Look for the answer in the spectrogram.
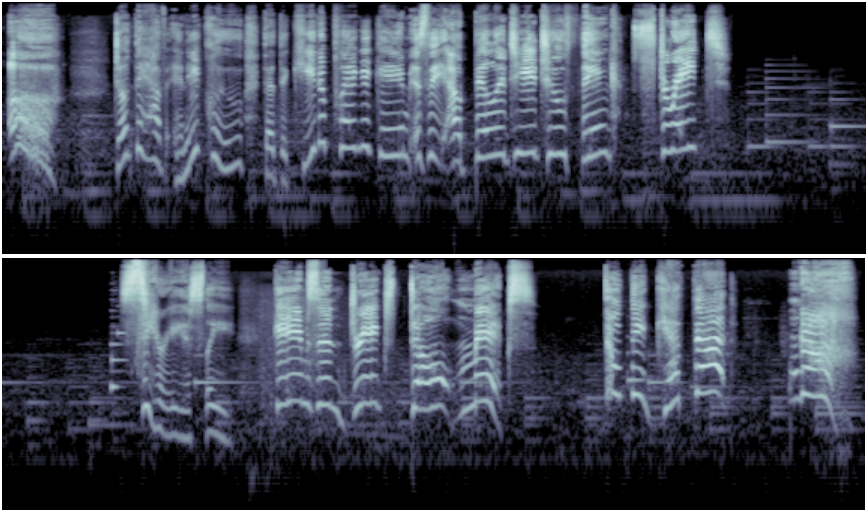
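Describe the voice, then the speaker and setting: A woman's voice: extremely high pitch, sing-song, slow pace, long pauses, over music, full character voice. A woman voicing a grumpy, sassy young cat-eared bartender girl who grumbles and sighs, in a game. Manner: grumbling, sighing, exasperated.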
